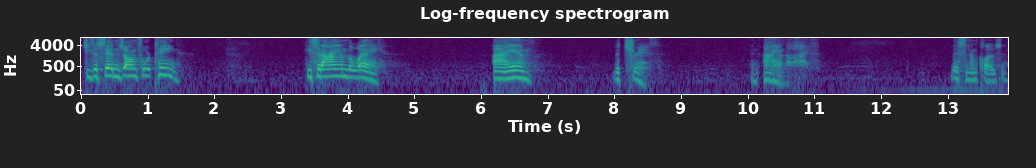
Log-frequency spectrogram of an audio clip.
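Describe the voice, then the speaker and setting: A male pastor preaching a sermon in a church, swinging from loud, fervent exhortation down to quiet, near-whispered intensity, with repeated calls to the congregation. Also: high voice, steady tone, slow pace, pauses often. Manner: repetitive call-and-response exhortation. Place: church sanctuary.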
